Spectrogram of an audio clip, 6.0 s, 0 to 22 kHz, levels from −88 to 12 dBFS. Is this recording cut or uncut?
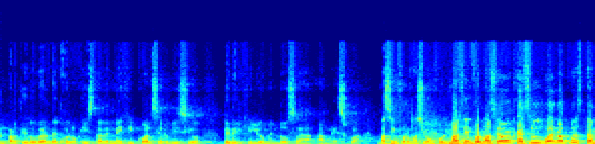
uncut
